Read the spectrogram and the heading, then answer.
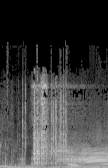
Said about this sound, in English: Oh, there's a cow in there. Don't worry about that. That should be fine.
